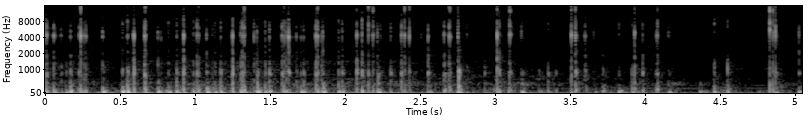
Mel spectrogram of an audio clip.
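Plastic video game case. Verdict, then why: Empty. Fingertips tap rapidly and irregularly on an empty plastic video game case, with the disc taken out beforehand so it won't vibrate inside and spoil the sound. Each tap is a short, dry click with a low thud and a bright edge, dying away almost instantly. The tapping slowly softens toward the end.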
